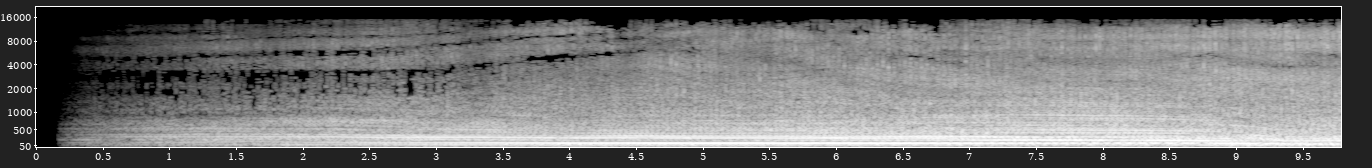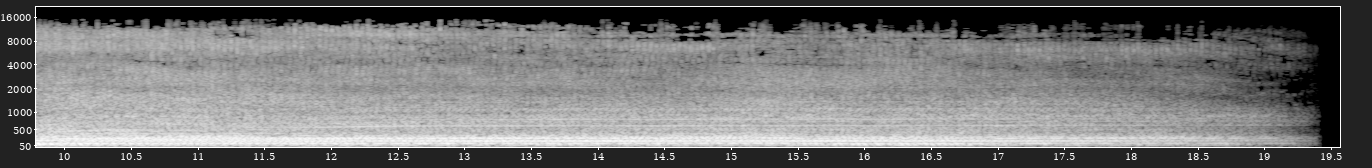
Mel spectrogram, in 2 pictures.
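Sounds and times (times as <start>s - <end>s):
drag boat passing slowly: 0.2s - 19.4s.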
